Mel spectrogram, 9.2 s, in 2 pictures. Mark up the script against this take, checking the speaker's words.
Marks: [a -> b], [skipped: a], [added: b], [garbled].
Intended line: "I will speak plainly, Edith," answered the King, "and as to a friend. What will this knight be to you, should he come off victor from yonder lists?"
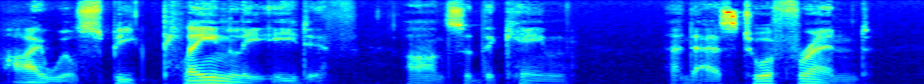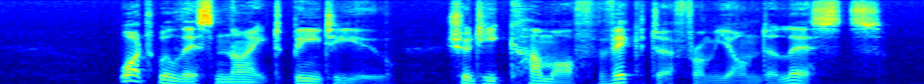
"I will speak plainly, Edith," answered the King, "and as to a friend. What will this knight be to you, should he come off victor from yonder lists?"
